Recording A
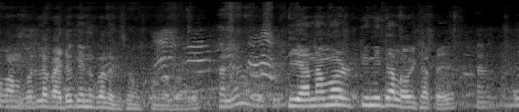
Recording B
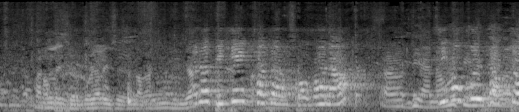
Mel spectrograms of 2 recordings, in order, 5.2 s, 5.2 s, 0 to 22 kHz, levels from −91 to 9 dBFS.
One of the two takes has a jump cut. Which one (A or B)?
A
